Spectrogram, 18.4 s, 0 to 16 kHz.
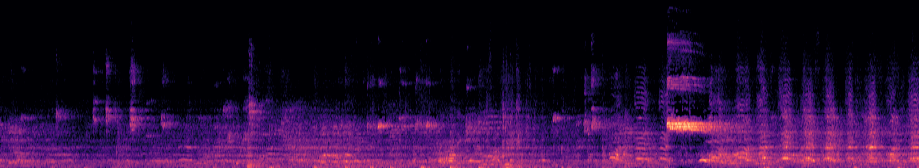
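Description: A basketball bouncing on a gym's wooden floor during play, under spectators' voices echoing in the large hall. About 13 seconds in comes a short, loud, shrill blast of a referee's whistle, followed by louder crowd voices.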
